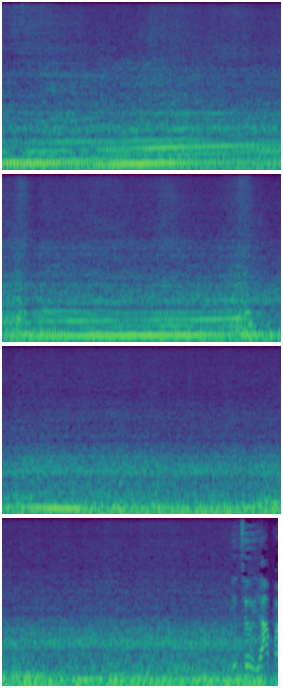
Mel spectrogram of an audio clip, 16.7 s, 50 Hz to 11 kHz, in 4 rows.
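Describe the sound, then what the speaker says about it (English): A 2016 car engine, with a check engine light on, runs loud during a late-night drive, its steady rumble and shifting tones holding throughout. "Hey, my car always loud, and it's late at night."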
